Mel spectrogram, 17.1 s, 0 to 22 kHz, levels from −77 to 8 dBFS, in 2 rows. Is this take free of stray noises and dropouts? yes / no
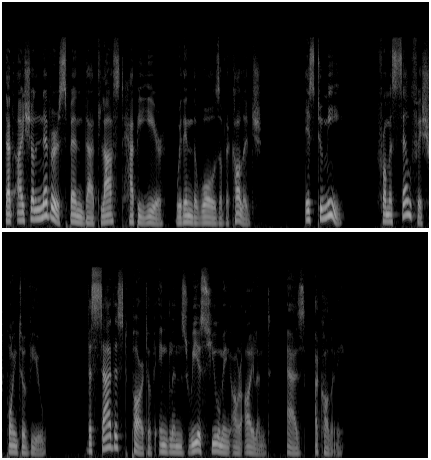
yes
